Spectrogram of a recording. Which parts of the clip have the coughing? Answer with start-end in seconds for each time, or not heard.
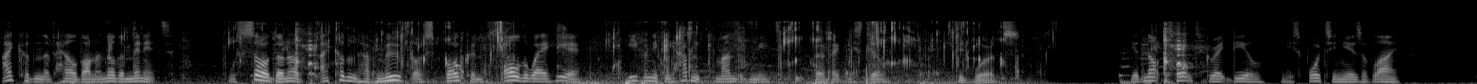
2.5-3.2, 11.2-12.1.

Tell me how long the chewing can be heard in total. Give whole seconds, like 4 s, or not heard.
10 s.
